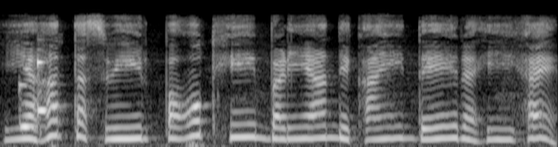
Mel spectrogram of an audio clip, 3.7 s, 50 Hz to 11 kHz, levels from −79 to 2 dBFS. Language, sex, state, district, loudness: Hindi, female, Madhya Pradesh, Dhar, -17 LUFS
